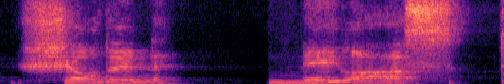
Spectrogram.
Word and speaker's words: Sheldon Nalos: We are joined tonight by Sheldon Nalos.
